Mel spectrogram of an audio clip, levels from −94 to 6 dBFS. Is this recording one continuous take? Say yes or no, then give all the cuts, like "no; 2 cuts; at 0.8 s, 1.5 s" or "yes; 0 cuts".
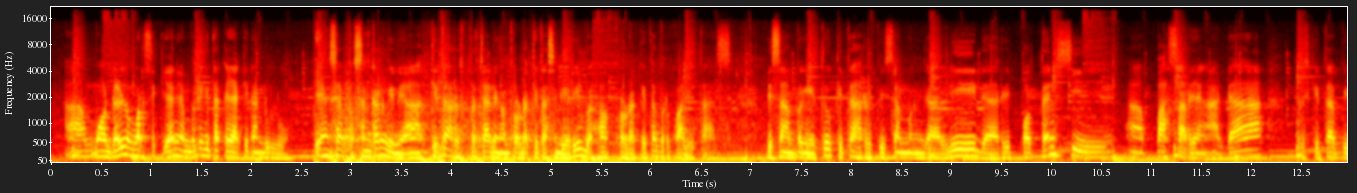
no; 1 cut; at 2.4 s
